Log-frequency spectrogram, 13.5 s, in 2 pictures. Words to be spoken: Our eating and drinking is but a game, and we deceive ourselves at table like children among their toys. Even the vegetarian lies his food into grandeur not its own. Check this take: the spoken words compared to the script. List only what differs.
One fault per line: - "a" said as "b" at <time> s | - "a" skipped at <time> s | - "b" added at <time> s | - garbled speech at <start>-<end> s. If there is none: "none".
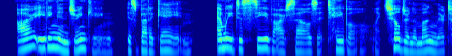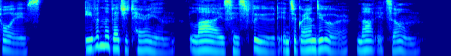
none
